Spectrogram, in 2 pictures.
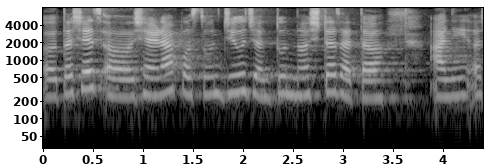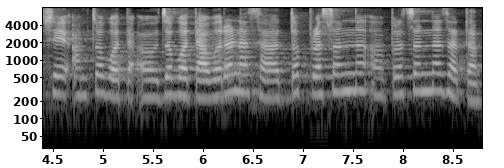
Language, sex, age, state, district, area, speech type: Goan Konkani, female, 18-30, Goa, Bardez, rural, spontaneous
